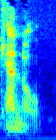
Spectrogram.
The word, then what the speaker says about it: Kendall: It's definitely Kendall. – Kendall, so that's frustrating. Right? – Yeah. – How do you pronounce it? – You know, you're 100% right. I've been saying like Kindle, one of those reading tablets, like shortening the Kendall to Kindle.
